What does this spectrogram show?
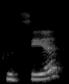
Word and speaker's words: Kutsia: We are and Kutsia, and most people don't know how to pronounce our surname, but it's Kutsia.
